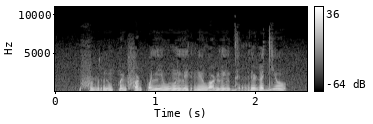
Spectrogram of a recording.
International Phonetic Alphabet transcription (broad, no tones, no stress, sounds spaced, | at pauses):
f u ɳ r ũ p ə̃ ɳ f ɒ ɳ p ɔ lʲ ɛ̃ w ũ lʲ ɔ rʲ ɔ̃ w ɒ ɳ lʲ ũ lʲ d̪ ɘ r ɨ ɳ ɛ dʲ ɔ̃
